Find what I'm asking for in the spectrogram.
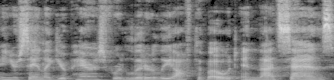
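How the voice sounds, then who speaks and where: A woman's somewhat breathy voice. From Honduras. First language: Spanish. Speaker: podcast host. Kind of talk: interview.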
